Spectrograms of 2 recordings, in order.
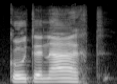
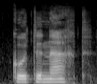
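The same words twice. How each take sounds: First: Very loud, high crowd shout; full-voiced communal yell; shouted farewell. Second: Said in the usual way. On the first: A narrator's reading. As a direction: holler the goodnight as one crowd. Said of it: "riefen sie".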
